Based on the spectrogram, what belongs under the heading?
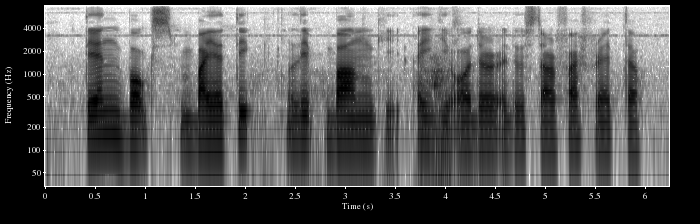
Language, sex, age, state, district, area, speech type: Manipuri, male, 18-30, Manipur, Chandel, rural, read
